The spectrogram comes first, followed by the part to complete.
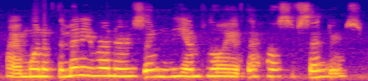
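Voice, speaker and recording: A man voicing a high-voiced, anxious and overly courteous male messenger in a game, in a dull lo-fi recording with faint hiss. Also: monotone, fairly quick, vocal fry. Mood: pleading courtesy.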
